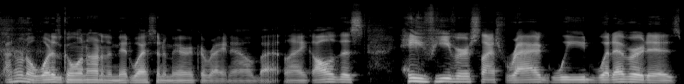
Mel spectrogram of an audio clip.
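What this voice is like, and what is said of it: Congested, stuffy voice. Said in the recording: “hear it in my voice ... I am suffering from allergies ... I have so much congestion”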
